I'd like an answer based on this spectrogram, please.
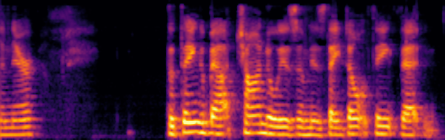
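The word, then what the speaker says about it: Cheondoism: Chandoism. Did I say that right? You said it right. Cool. Chandoism.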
